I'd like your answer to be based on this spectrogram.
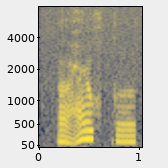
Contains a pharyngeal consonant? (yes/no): yes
